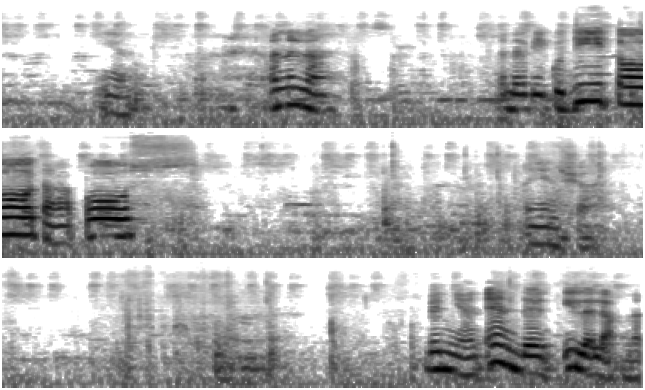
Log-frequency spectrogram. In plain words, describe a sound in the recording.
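A young woman talks calmly and close by.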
